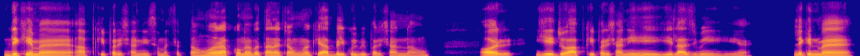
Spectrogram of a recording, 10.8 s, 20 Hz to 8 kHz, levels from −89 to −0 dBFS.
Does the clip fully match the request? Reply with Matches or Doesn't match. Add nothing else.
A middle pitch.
Doesn't match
